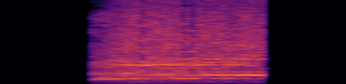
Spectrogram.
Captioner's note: booba screams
